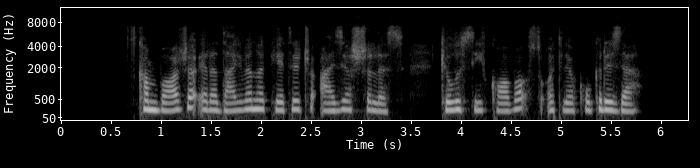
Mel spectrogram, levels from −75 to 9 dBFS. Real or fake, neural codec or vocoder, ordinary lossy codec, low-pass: fake; codec, 16 kHz, 0.5 kbps, X-Codec, HuBERT features, trained on LibriSpeech; Opus, 16 kbps; 7.2 kHz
